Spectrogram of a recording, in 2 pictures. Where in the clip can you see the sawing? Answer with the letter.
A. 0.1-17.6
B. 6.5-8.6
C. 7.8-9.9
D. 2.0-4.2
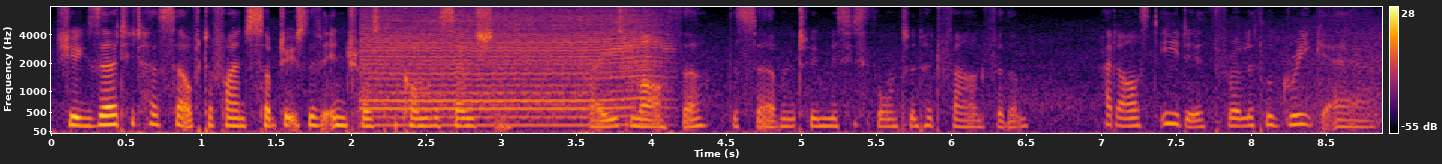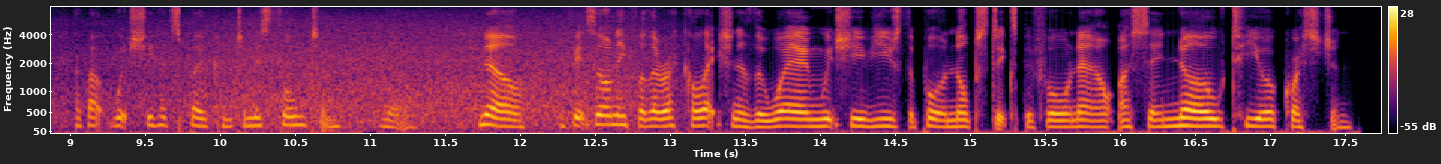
D.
